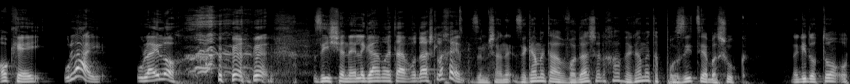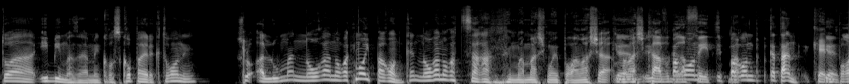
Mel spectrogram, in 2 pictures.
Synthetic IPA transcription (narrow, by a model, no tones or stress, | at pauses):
ʔokej | ulaj | ulajlo̞ | zejiʃaneleɡamʁeːtaːvo̞daʃelaχemzemeʃanezeɡame̞taːvodaʃe̞lχaveɡametapo̞zit͡sjabaʃuk | naɡid̪otoʔo̰to̞aʔibimazeamikʁo̞sko̞paelekt̪ʁo̞ni | jɛʃlo̞ʔalumano̞ʁano̞ʁakmo̞ipaʁo̞nkenːo̞ʁano̞ʁat͡saʁamamaʃkmoipaʁoaʃkmamaʃkavɡpʁaonfitipaʁonkatankenp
